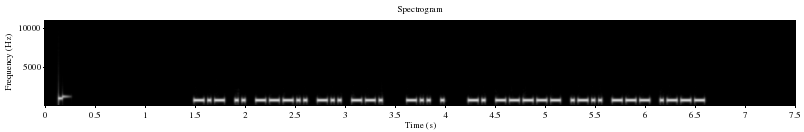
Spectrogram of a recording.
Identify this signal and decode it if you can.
Morse code, heard as a keyed tone, about 36 wpm, 700 Hz. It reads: KI8DG DE N0LOJ
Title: USA Callsign DE Callsign - 5 Characters - 35wpm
